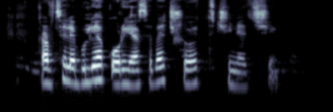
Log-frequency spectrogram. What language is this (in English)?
Georgian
